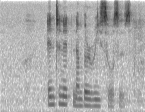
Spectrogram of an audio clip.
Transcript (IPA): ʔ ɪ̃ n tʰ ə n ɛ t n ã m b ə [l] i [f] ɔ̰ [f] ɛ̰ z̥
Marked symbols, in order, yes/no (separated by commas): no, no, no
